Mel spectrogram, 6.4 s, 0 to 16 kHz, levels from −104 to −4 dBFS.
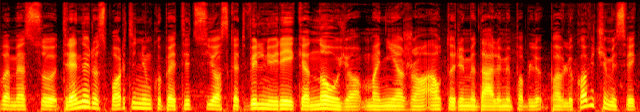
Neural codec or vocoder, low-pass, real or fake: none; 14.4 kHz; real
